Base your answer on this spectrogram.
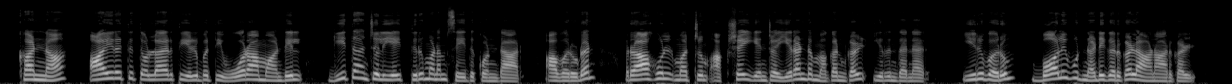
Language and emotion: Tamil, neutral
